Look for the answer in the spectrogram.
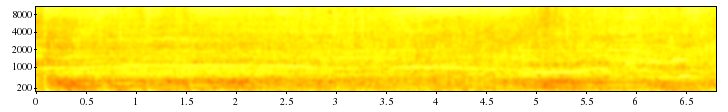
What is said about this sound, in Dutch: Geef ze een groot applaus.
